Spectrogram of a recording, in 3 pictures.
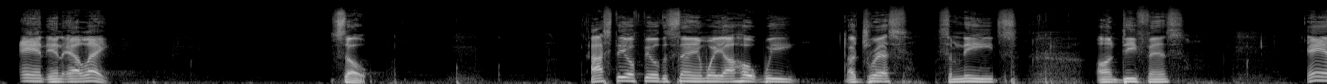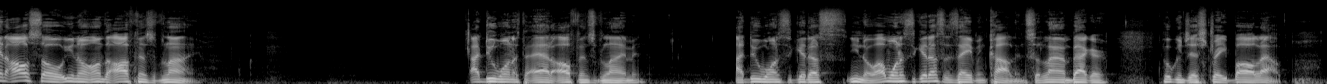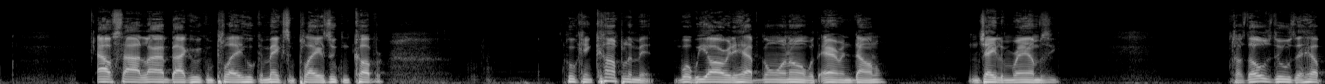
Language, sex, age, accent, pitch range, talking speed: English, male, 30-49, American, 90-125 Hz, 140 wpm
